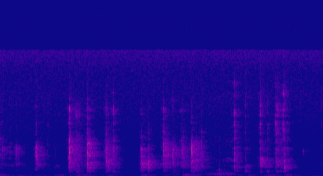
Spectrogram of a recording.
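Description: Faint, irregular keystrokes on a computer keyboard while code is being typed.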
